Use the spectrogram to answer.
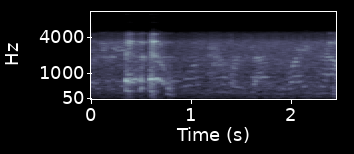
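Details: Pet bird imitating a person's cough after hearing someone cough: two quick cough-like bursts, mimicry rather than real coughing.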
